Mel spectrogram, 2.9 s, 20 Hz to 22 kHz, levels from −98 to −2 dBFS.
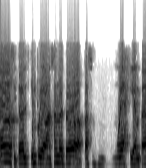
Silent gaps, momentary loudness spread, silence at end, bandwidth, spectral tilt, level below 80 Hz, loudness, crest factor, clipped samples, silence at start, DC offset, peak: none; 9 LU; 0 s; 9.4 kHz; -6 dB/octave; -36 dBFS; -7 LUFS; 6 dB; 3%; 0 s; under 0.1%; 0 dBFS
